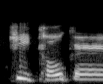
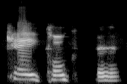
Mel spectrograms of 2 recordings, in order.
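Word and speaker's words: Caye Caulker: Mind you guys, I kept pronouncing key Coker as K Coker and I think that's because of the English language. C A E is supposed to spell K, not key.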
